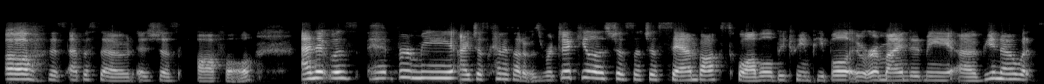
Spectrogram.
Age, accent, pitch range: 20-39, American, 205-265 Hz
